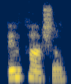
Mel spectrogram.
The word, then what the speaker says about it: impartial: আপনার উচ্চারণ করে শোনাবে impartial, ইম্পার্শাল। এখন যদি এরপরও, এটা তো সহজ শব্দ, আপনি বুঝে ফেলছেন যে ইম্পার্শাল, এখানে আরটা হচ্ছে সাইলেন্ট মোডে থাকে।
